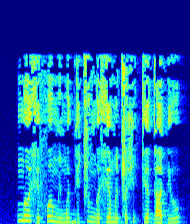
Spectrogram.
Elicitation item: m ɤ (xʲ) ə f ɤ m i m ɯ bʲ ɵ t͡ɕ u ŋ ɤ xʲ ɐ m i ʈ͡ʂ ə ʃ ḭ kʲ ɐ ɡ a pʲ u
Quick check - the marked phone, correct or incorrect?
correct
